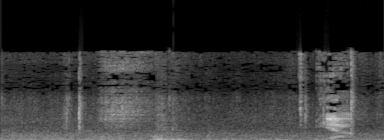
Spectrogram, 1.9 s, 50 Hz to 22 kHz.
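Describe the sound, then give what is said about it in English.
Car on the road on the way to work, a constant low engine and road hum filling the interior, with a voice heard talking over it. “so I'm still on my way to work. That's a thing. Uh, I was actually driving for about 20 minutes before uh, I started this podcast.”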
